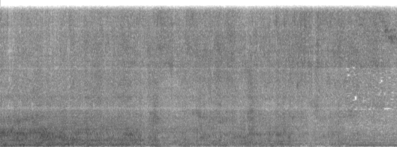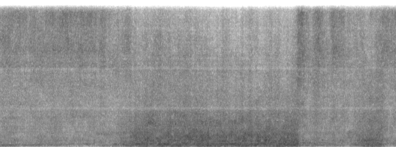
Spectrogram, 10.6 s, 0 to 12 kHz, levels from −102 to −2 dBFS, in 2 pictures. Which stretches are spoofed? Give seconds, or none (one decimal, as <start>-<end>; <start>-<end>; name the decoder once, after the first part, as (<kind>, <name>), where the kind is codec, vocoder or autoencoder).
0.0-4.6 (codec, HILCodec); 5.3-10.6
